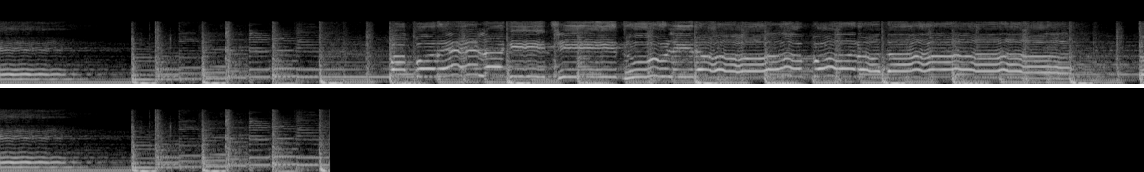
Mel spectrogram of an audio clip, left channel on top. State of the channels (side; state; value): right; drops out; at 3.3 s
